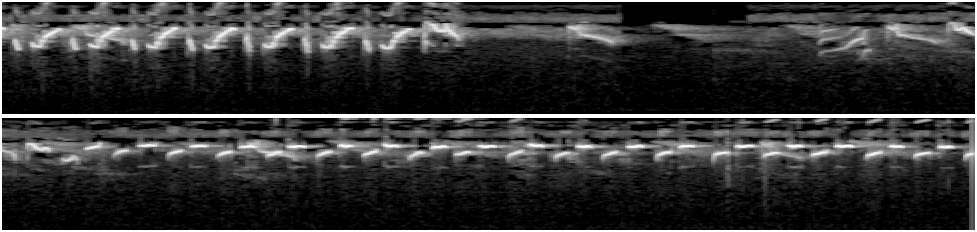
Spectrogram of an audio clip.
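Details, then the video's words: Oriental white-eye singing a varied, rapid "nembak" song of very high, thin chirps and slurred notes, about four a second, with a brief pause midway before a steady run of repeated twitters. "Pleci Nembak Materi Variasi"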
